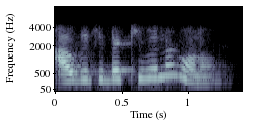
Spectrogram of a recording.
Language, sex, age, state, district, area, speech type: Odia, female, 18-30, Odisha, Kandhamal, rural, conversation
